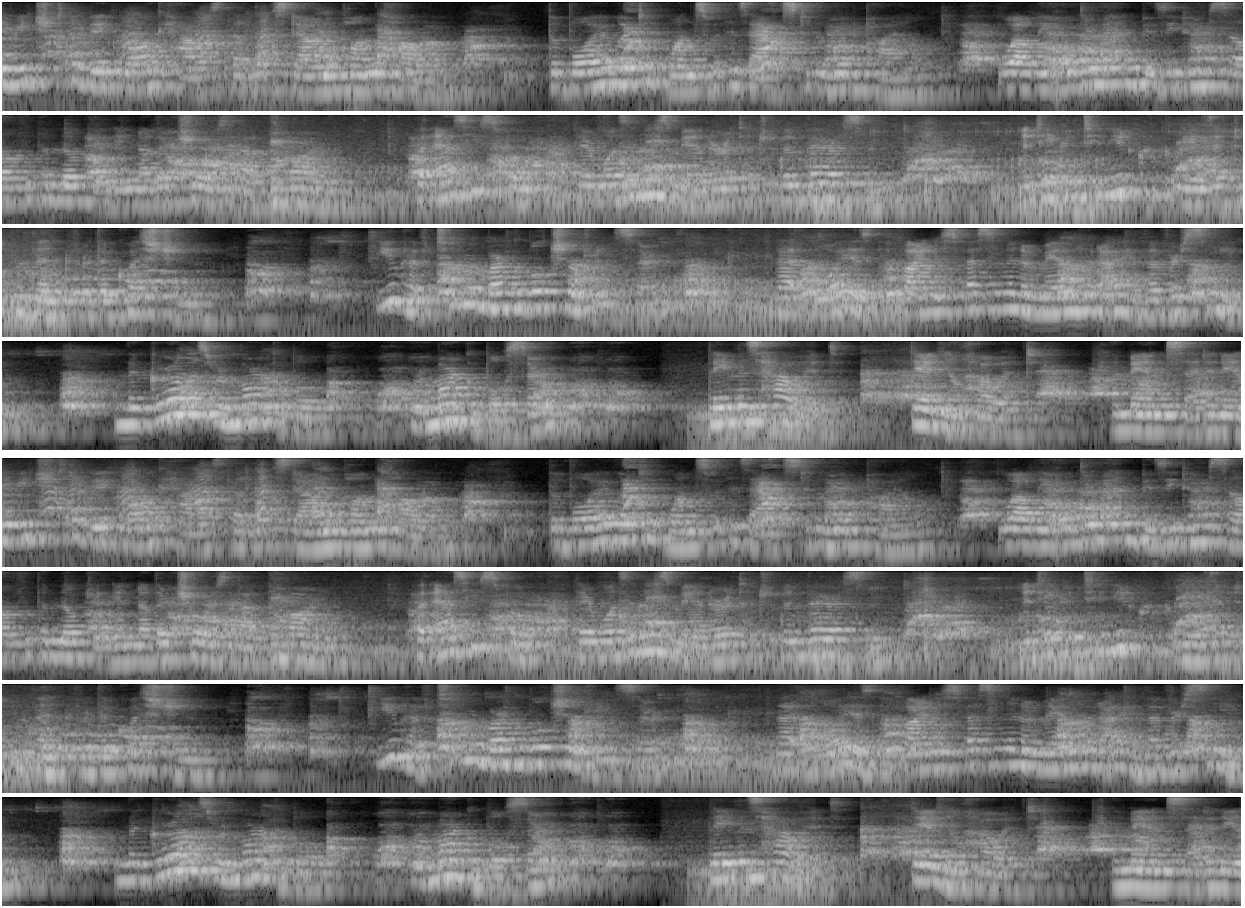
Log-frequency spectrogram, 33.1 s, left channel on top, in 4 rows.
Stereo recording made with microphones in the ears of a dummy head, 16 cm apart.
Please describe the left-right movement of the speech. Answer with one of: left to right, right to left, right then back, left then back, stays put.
right then back.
